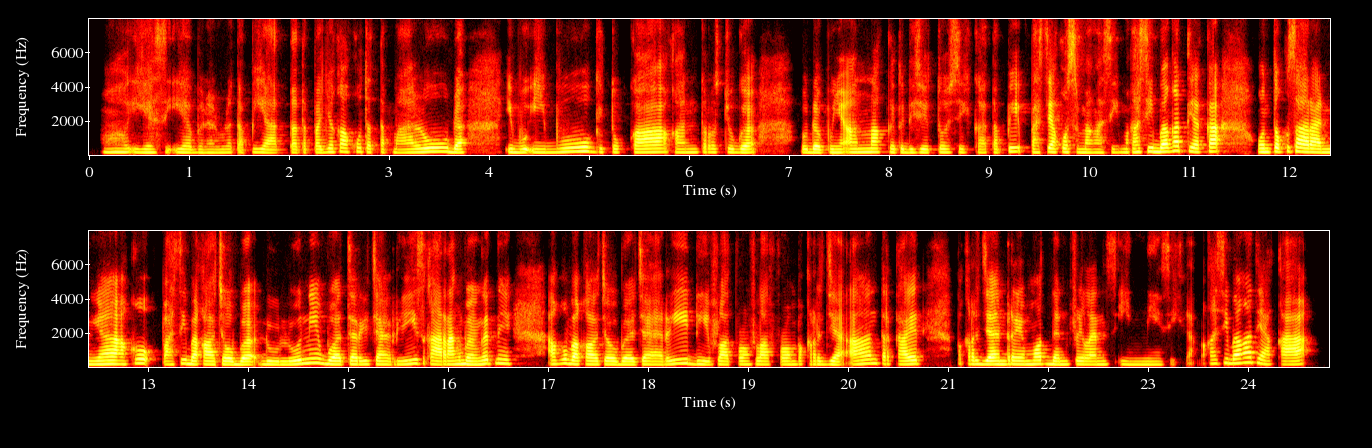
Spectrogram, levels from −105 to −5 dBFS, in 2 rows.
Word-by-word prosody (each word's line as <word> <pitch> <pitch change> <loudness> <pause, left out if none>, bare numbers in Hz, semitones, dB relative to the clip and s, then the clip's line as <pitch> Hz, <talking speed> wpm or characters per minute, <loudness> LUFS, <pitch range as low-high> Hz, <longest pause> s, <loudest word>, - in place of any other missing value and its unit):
Oh, 200 0 -3
iya, 185 0 -3
sih, 185 - -12
iya, 185 - -2
bener 175 0 -8
banget 180 +1 -9
tapi - - -14
ya - - -1 0.2
tetep 175 0 -5
aja 185 +3 -3
Kak 225 - +3
aku 225 - -5
tetep 195 -3 -7
malu 205 +6 +1
udah 185 -2 +3 0.4
ibu-ibu 195 +5 0
gitu 200 -2 -8
Kak 200 +2 +3
kan, 185 0 -5
terus 195 0 -7
juga 185 -2 0 0.5
udah 185 0 +4
punya 185 +1 0
anak 200 +1 +1
gitu 190 0 -3
di 180 - -4
situ 185 +1 -4
sih 185 0 -9
Kak. 175 0 -9
Tapi 180 +6 -4 0.2
pasti 185 +3 -1
aku 205 0 +1
semangat 180 -3 -5
sih, 185 +1 -10
makasih 205 +4 0
banget 225 +5 +6
ya 215 - +4
Kak 235 +2 +7 0.4
untuk 210 +3 +2
sarannya 200 -4 +4 0.2
aku 205 +5 -5 0.2
pasti 185 +5 -4
bakal 185 -3 +3
coba 180 -1 +3
dulu, 185 0 -1
nih, 265 0 0
buat 195 -4 +3
cari-cari 190 +1 -1
sekarang 190 -1 +3
banget, 195 +4 +2
nih, 235 -2 -2 0.4
aku 215 +3 -1
bakal 195 -2 +5
coba 185 -1 +2
cari 190 +6 -2
di 195 -3 -4
platform-platform 185 0 -2
pekerjaan 190 +5 -1
terkait 210 0 +1 0.3
pekerjaan 200 -1 +2
remote 200 +1 +1
dan 185 -1 0
freelance 185 0 -3
ini 175 -1 -9
sih 180 - -21
Kak. - - -20
Makasih 230 +2 -8
banget 285 +2 +4
ya 190 - -5
Kak. 185 +1 +2
190 Hz, 170 wpm, -21 LUFS, 185-205 Hz, 0.5 s, Kak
